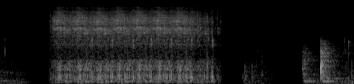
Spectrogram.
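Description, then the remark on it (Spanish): Someone takes a sip of water: a steady liquid rush lasting under two seconds, then a couple of short, soft mouth and swallowing sounds. “Voy a tomar un traguito de agua.”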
